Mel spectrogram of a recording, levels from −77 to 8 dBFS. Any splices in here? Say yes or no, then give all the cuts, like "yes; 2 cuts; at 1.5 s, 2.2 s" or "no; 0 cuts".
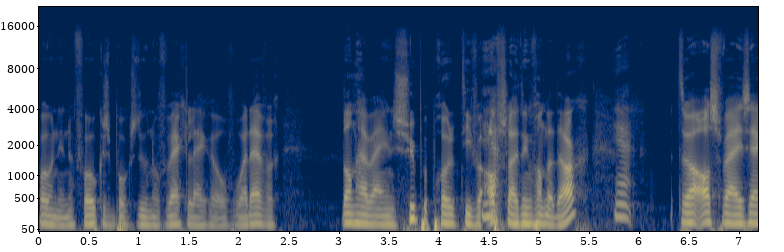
no; 0 cuts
